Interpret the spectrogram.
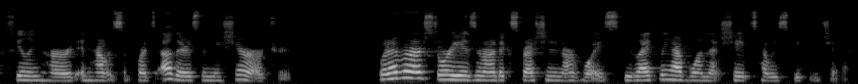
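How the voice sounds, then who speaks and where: A woman talks through a tarot reading in a casual, encouraging way, reassuring the listener as she goes. Her voice has a slight raspiness from talking a long time. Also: medium pitch, low-quality recording. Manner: gentle, encouraging, reads card text aloud. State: voice getting raspy. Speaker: tarot reader.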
